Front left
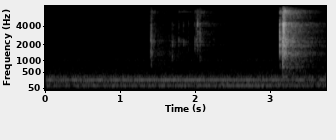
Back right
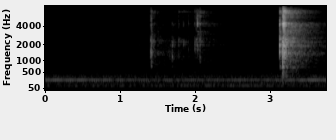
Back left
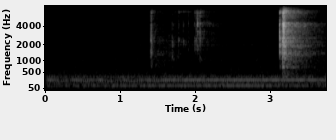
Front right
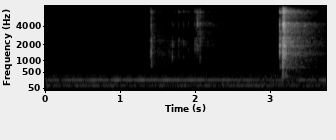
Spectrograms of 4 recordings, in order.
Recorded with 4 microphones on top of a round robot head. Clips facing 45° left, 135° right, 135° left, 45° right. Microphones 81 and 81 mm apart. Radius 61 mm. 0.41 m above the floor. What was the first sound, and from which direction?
A camera shutter, 85° right.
